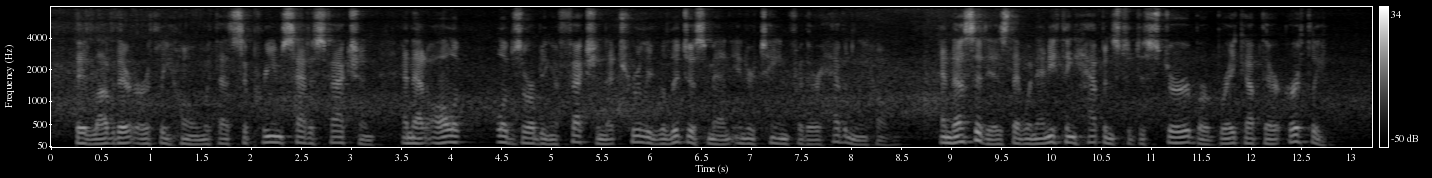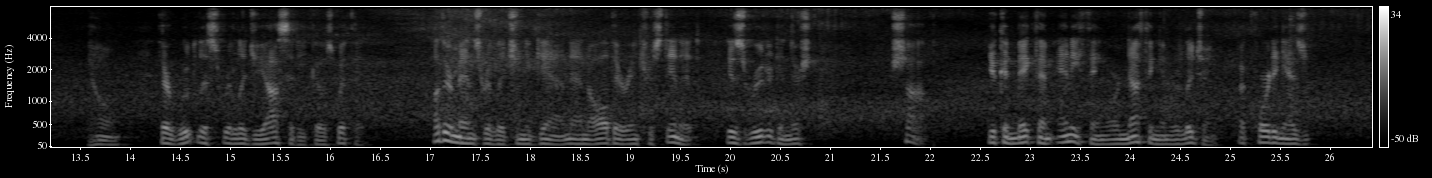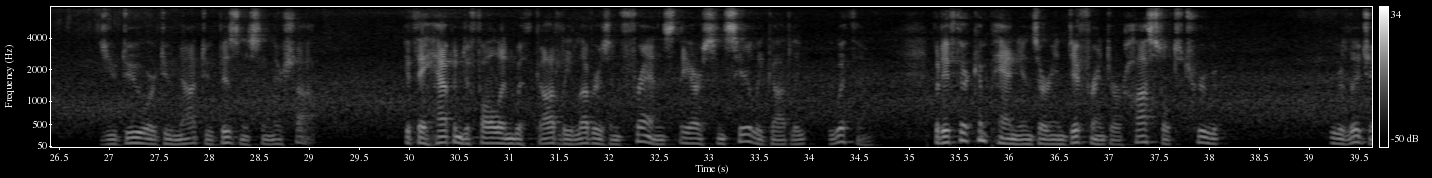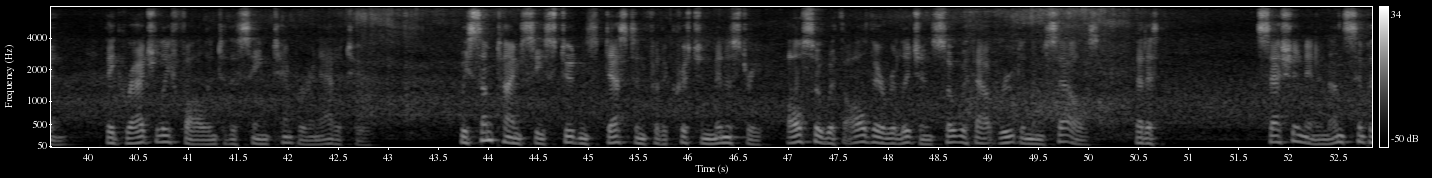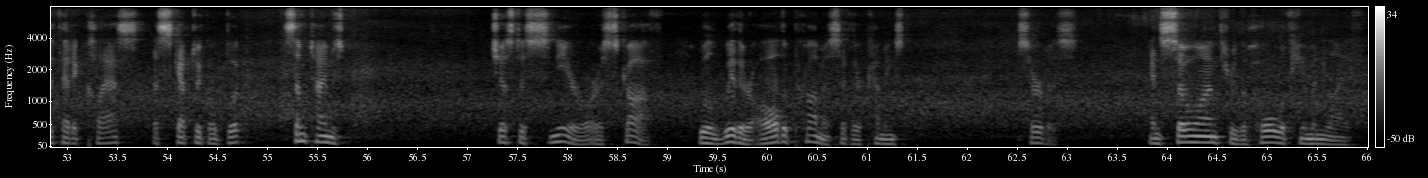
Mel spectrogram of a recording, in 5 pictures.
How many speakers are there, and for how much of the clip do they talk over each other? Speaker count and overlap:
1, no overlap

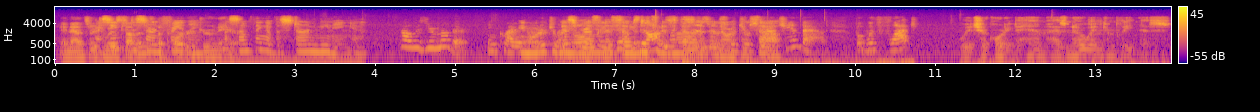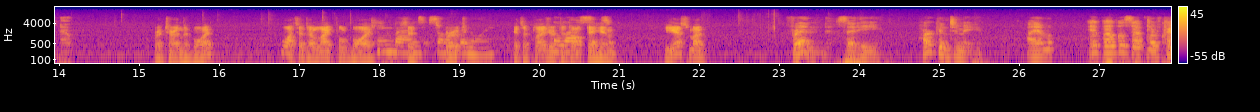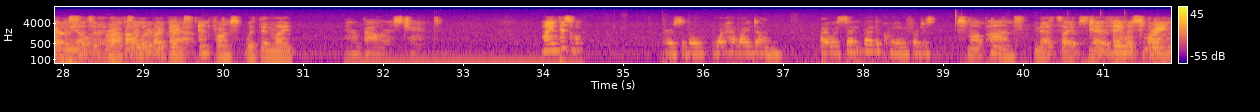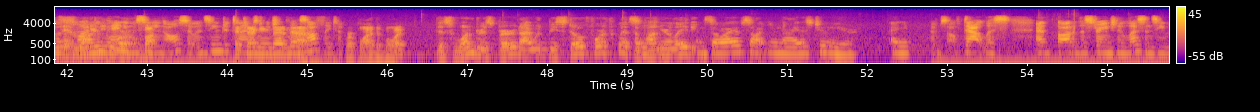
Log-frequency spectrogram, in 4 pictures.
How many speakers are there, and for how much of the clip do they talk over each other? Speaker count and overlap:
9, about 31%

